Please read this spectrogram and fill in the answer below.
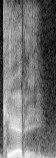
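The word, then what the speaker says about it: Geddy: name he would say Getty Getty Daddy no like g a r y but g e d d y like Getty Dy so when I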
